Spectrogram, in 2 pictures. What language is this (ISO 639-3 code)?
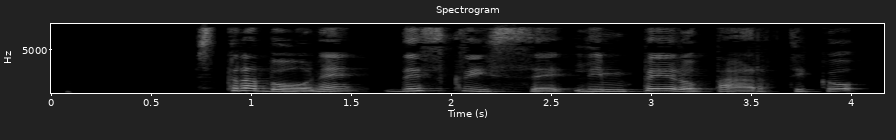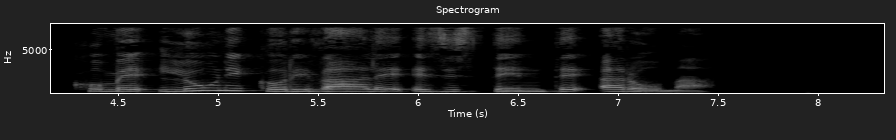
ita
